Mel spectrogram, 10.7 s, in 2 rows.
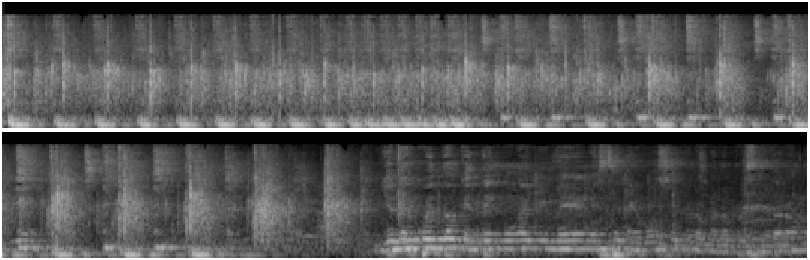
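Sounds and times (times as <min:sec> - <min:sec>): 
audience applause: 0:00.0 - 0:08.0
speech: 0:08.0 - 0:10.7.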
